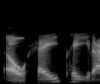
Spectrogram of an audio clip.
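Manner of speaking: Cleveland voice. Pretend. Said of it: "I can do Cleveland".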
